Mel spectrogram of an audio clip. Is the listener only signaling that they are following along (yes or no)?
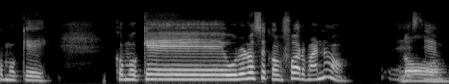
yes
